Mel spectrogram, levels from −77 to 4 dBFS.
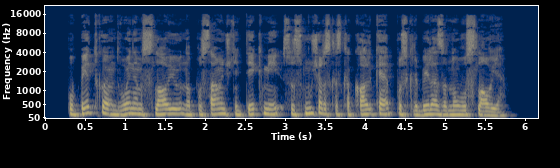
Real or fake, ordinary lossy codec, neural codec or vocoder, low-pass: fake; MP3, 64 kbps; vocoder, 48 kHz, 128 mel bands, Vocos; 19.8 kHz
